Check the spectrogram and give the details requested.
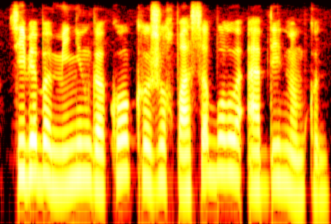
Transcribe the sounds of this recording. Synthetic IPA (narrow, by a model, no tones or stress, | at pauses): se̞be̞bɪmʲinʲiŋɡakʰokʰʒoqpɑsəbo̞lˠuwəʔæb̚d̪enmʏmkʲɪn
